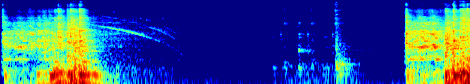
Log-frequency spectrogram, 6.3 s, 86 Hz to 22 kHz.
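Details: 1971 Dodge Charger Super Bee 383 Magnum, cold start after valley pan change for suspected intake leak: cranks and catches with loud uneven bursts, dies, roars back roughly, blowing flames; owner suspects it isn't fixed, maybe just cold.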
